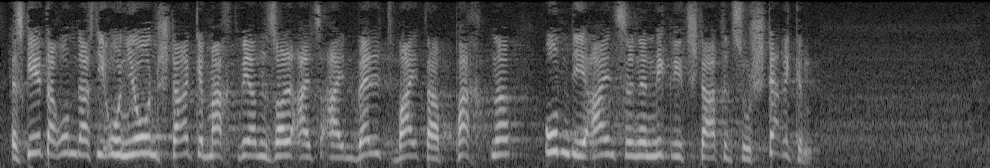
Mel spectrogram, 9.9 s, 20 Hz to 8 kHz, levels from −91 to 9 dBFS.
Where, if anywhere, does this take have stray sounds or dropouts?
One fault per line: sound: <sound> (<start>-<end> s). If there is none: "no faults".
no faults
